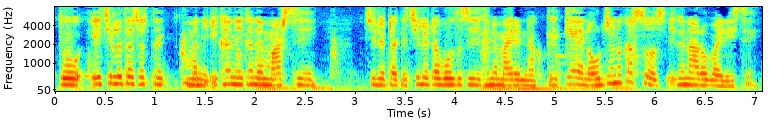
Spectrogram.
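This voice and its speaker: A woman's voice: a little high, steady tone, a little fast, darkish tone. A woman with a Bangladeshi accent tells her life story informally as a guest, acting out the dialogue as she goes. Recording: music under the voice.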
